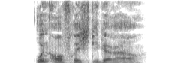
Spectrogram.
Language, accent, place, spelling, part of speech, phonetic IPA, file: German, Germany, Berlin, unaufrichtigerer, adjective, [ˈʊnʔaʊ̯fˌʁɪçtɪɡəʁɐ], De-unaufrichtigerer.ogg
- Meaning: inflection of unaufrichtig: 1. strong/mixed nominative masculine singular comparative degree 2. strong genitive/dative feminine singular comparative degree 3. strong genitive plural comparative degree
